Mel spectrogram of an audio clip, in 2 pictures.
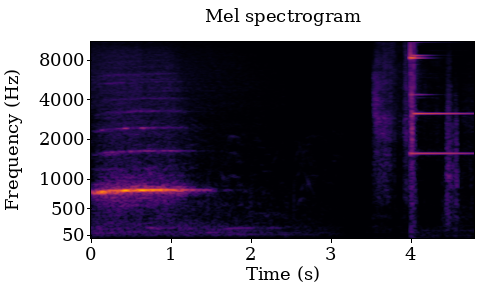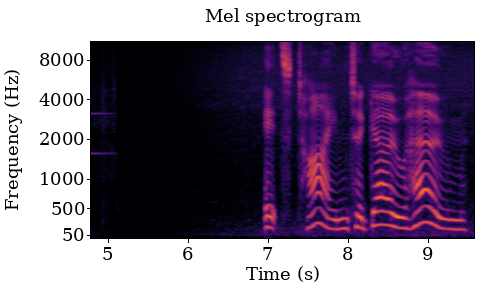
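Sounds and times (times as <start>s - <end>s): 
steam train whistle: 0.0s - 1.6s
bell-like ding: 4.0s - 5.1s
speech: 7.0s - 9.5s.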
